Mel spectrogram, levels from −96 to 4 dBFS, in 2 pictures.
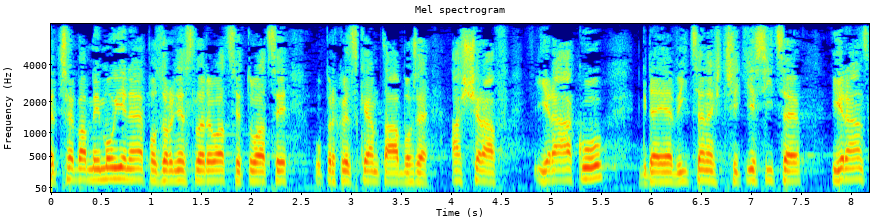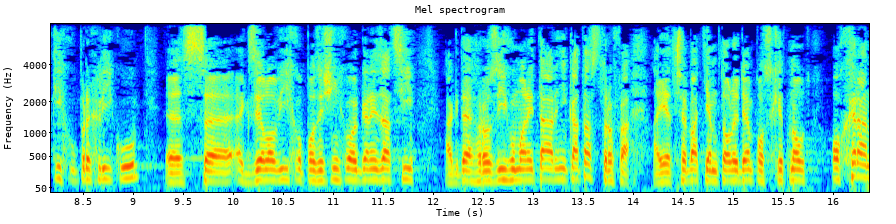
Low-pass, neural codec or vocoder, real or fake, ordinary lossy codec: none; none; real; none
